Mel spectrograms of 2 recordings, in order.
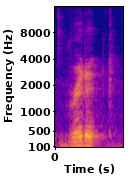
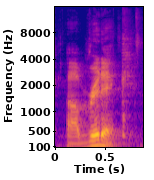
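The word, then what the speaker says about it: Rittich: for the Maple Leafs Riddick Riddick I believe is the correct pronunciation and then Freddie Anderson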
